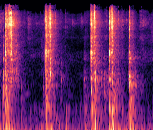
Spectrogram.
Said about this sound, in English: And I'm literally just chopping up some leek here. I've got it quite fine.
